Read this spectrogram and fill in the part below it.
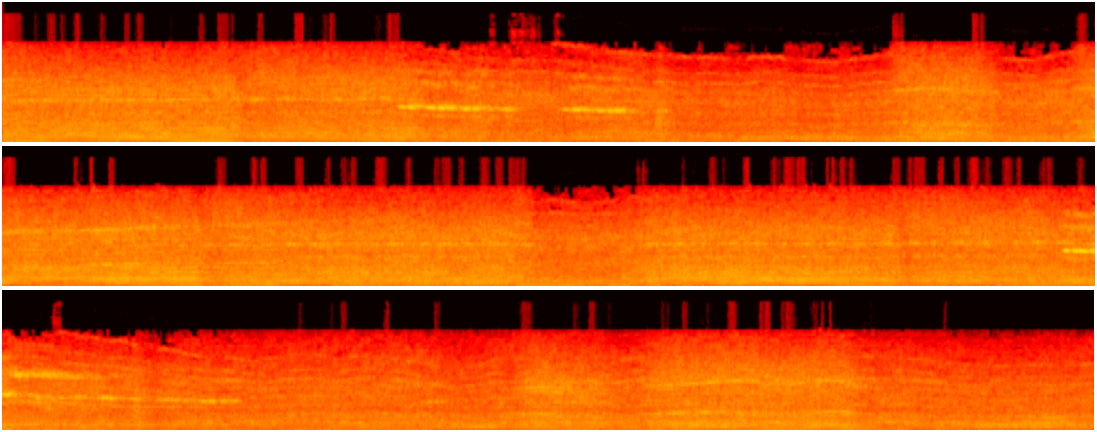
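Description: GT race cars roar continuously in the sim racing game Project Motor Racing, loud, dense engine drones rising and falling through gear changes and revs for the whole stretch, with no voices over them.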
